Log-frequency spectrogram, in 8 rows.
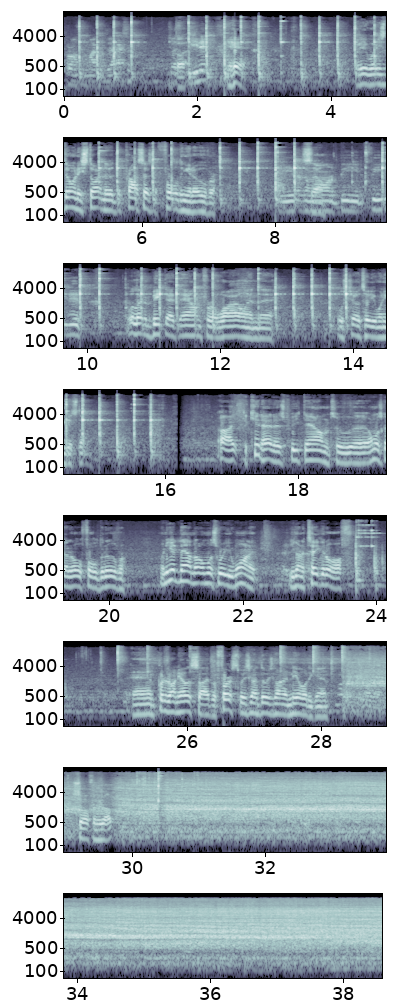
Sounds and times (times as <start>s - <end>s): Speech: 0.0s - 2.8s, 4.4s - 7.2s, 8.0s - 10.0s, 10.6s - 12.9s, 13.8s - 14.9s, 16.8s - 23.6s, 25.1s - 28.4s, 29.1s - 29.7s.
